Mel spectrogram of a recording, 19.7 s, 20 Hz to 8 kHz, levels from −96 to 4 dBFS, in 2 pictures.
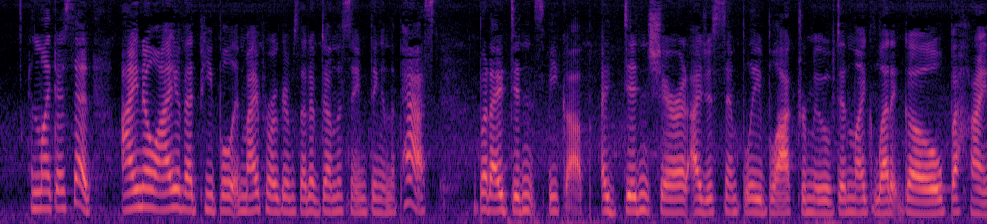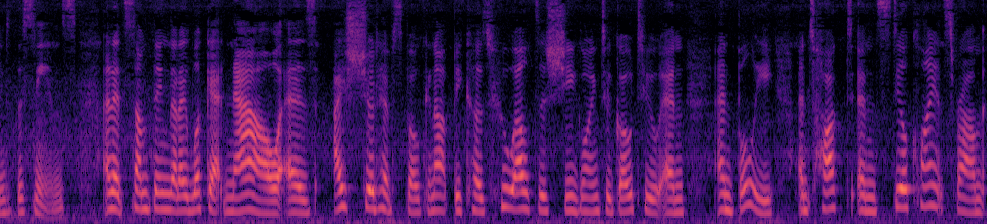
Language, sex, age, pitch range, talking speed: English, female, 30-49, 180-220 Hz, 230 wpm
